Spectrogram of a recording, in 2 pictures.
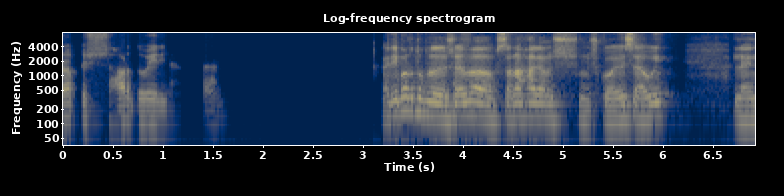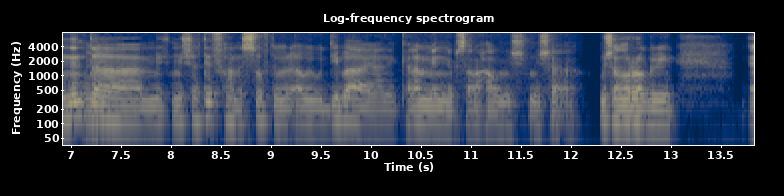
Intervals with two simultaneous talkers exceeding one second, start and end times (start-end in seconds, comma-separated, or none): none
